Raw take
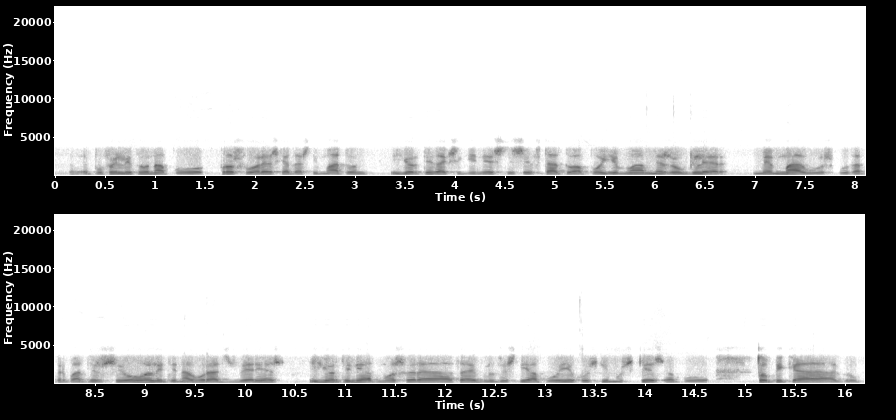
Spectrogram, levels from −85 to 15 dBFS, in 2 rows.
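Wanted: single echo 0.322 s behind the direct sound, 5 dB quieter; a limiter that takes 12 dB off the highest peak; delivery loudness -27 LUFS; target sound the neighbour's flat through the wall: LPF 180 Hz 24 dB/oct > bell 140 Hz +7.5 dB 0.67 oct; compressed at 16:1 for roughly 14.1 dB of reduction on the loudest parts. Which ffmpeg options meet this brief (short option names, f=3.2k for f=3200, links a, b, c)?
-af "acompressor=threshold=-36dB:ratio=16,alimiter=level_in=8dB:limit=-24dB:level=0:latency=1,volume=-8dB,lowpass=f=180:w=0.5412,lowpass=f=180:w=1.3066,equalizer=f=140:t=o:w=0.67:g=7.5,aecho=1:1:322:0.562,volume=28.5dB"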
